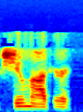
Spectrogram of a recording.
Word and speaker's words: Schumacher: And, you know, I know Steve mentioned quite a bit about Luke Schumacher, that's how you say his name, and how Michigan sees him as being a, like, maybe one of the best tight ends they've ever had.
